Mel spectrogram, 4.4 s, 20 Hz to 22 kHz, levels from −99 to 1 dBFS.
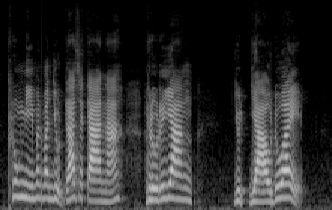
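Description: Three brief dropouts cut into the speech: a tick at 0.54 s lasting 5.8 ms, a short hole at 2.55 s lasting 17.4 ms, and a tick at 3.61 s lasting 2.5 ms. Each is a block of digital silence. The signal drops straight to silence and returns with no fade. The first gap's length fits a 256-sample buffer that was not filled in time.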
